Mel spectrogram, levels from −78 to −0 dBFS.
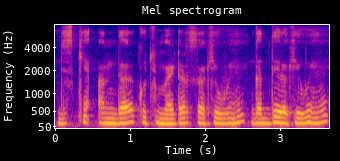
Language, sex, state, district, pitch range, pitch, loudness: Hindi, male, Bihar, West Champaran, 145-160 Hz, 150 Hz, -15 LUFS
